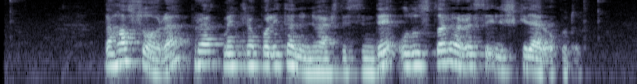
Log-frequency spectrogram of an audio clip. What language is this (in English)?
Turkish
